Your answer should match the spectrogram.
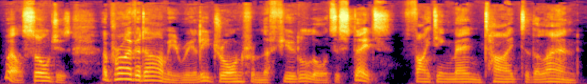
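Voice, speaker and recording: A man's voice: mid-range voice, lively intonation, moderate pace, slightly rough. Man playing a hesitant, bookish man. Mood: musing. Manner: hesitant, musing, pedantic.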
